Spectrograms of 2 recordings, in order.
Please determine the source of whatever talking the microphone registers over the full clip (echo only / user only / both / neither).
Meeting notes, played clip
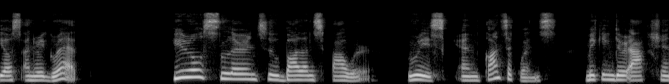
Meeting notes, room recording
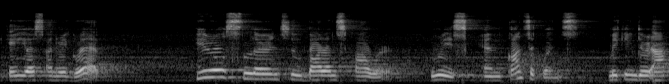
echo only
